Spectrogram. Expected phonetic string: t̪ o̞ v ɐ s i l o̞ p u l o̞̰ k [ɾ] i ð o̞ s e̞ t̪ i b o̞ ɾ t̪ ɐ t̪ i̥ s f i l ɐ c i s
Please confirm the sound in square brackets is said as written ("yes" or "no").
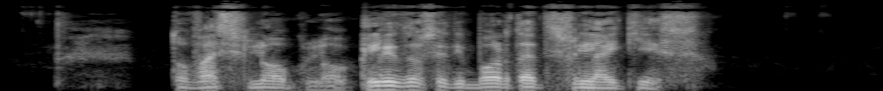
no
